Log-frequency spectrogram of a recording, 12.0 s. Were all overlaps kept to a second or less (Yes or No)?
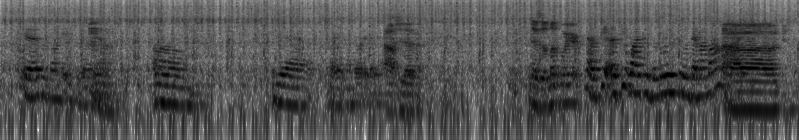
Yes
